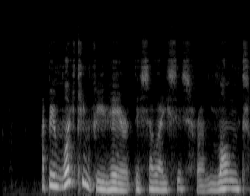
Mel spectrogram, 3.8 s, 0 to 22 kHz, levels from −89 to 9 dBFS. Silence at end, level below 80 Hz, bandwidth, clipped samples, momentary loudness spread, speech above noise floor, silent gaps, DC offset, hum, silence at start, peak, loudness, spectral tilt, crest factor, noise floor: 0.05 s; -66 dBFS; 9.4 kHz; under 0.1%; 16 LU; 45 dB; none; under 0.1%; none; 0.6 s; -12 dBFS; -29 LUFS; -9 dB/octave; 18 dB; -74 dBFS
